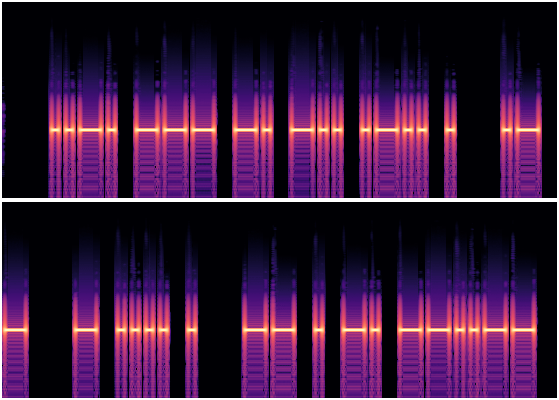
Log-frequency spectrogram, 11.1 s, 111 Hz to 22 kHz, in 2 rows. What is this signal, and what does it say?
Morse code, heard as a keyed tone, about 17 wpm, 700 Hz. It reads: FONDLE AT THE MEN,
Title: A Sound Of Thunder 17wpm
